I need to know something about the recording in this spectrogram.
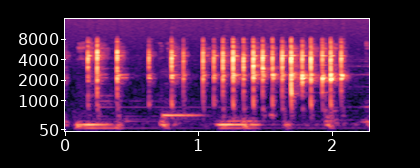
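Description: A fast run of sharp clicks, scattered at first and then crowded together in the second half, over faint low background music.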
